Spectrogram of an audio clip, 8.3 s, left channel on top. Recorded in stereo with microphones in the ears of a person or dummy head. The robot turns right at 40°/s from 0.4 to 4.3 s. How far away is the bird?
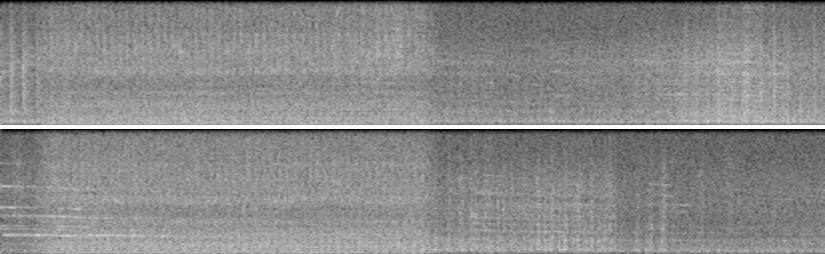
I don't hear a bird.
